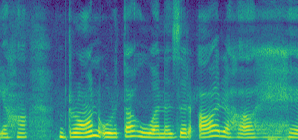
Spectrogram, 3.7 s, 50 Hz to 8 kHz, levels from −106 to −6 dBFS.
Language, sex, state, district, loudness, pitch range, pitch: Hindi, female, Jharkhand, Palamu, -15 LUFS, 215-240 Hz, 230 Hz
